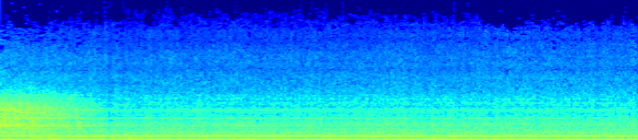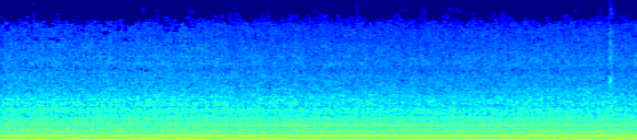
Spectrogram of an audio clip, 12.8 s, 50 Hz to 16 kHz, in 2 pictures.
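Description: Comco Ikarus C42C ultralight's engine and propeller running in a steady drone during the climb just after lift-off.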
